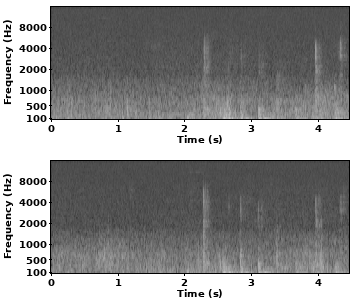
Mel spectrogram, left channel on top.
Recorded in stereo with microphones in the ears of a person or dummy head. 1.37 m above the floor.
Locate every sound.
2.0 s running footsteps: 60° right (ahead or behind), 2.5 m; by 4.4 s 35° left (ahead or behind), 1.9 m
